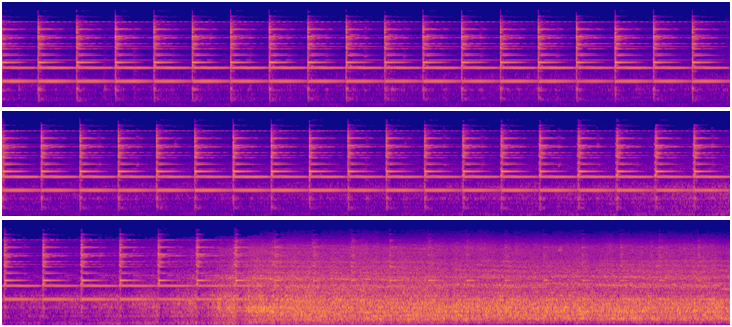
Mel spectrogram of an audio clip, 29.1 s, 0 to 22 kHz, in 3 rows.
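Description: Level crossing warning bell ringing with evenly spaced strokes, a little under two a second. About 22 seconds in, a freight train hauled by a Dv12 diesel locomotive reaches the crossing, and the loud noise of the locomotive and ore wagons passing close by takes over.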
